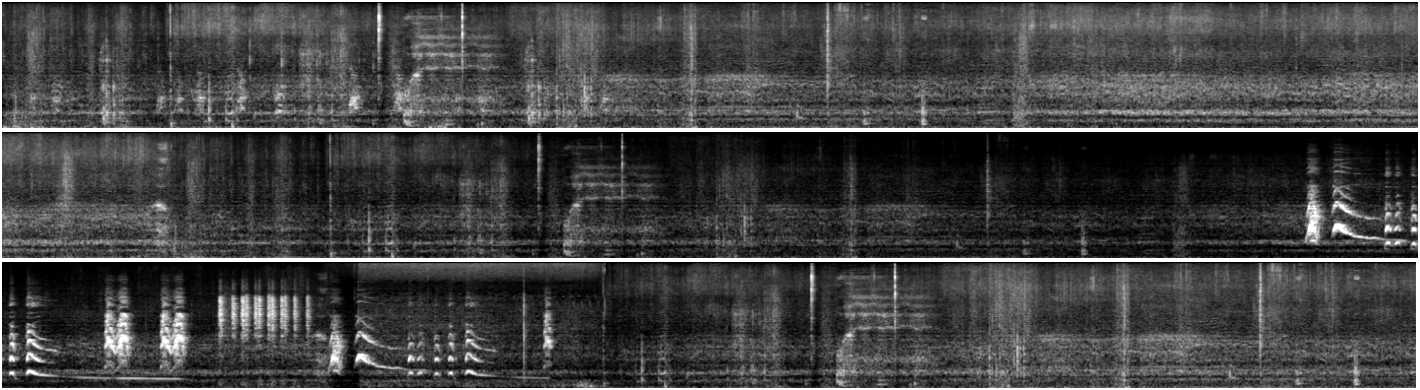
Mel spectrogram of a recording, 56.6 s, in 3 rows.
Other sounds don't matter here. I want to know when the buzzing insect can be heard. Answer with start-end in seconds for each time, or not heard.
0.0-56.5.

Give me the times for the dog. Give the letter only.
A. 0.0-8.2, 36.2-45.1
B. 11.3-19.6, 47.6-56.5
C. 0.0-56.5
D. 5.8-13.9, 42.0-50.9
A.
